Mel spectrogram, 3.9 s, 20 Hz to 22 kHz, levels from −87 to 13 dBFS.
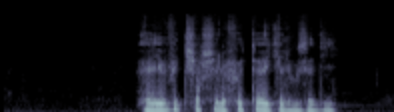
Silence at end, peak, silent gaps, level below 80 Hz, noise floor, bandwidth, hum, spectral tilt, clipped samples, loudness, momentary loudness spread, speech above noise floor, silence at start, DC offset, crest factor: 0.6 s; -10 dBFS; none; -56 dBFS; -73 dBFS; 10 kHz; none; -7 dB/octave; under 0.1%; -26 LUFS; 10 LU; 48 dB; 1.4 s; under 0.1%; 16 dB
